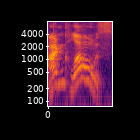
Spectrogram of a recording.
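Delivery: high-pitched squeaky cartoon voice. Speaker redoes a line they just said, in a SpongeBob cartoon character voice. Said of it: "like a SpongeBob character or someone who's just like".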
